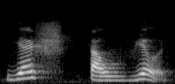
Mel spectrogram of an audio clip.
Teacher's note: यवर आघात, डोक्यावर हलंत पोटफोड्याश. पोटफोड्याश म्हणताना जीभ टाळ्याकडे जाते पण टाळ्याला चिकटत नाही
